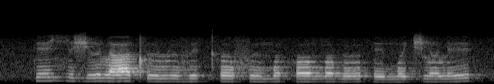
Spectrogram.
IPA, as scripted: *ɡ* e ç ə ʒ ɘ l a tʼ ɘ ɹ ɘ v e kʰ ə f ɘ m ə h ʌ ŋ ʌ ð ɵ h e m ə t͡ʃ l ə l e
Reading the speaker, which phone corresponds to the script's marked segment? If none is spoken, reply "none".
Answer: k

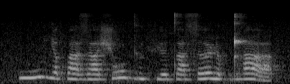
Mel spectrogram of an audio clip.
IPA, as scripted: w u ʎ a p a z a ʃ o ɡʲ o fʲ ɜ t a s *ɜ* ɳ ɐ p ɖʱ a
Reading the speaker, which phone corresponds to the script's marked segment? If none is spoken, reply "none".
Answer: ɜ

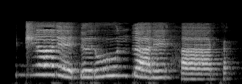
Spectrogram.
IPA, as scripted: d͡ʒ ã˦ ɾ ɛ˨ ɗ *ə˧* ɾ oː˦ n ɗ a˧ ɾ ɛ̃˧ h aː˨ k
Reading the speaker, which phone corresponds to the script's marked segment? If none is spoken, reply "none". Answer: ə˧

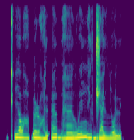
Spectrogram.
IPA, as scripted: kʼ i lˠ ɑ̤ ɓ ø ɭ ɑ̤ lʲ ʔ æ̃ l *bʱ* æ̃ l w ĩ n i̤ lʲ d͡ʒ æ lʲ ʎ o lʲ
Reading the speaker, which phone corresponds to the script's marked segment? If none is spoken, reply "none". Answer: bʱ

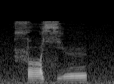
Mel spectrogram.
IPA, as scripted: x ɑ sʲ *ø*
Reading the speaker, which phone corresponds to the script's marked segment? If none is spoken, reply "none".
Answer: ø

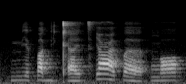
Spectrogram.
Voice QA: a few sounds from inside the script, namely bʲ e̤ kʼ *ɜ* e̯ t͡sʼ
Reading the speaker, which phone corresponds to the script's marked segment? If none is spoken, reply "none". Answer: æ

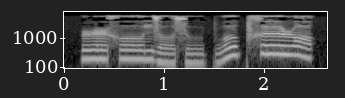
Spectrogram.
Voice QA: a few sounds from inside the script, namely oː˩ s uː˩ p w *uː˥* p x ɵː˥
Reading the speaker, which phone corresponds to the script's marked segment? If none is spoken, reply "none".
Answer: oː˥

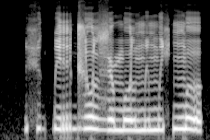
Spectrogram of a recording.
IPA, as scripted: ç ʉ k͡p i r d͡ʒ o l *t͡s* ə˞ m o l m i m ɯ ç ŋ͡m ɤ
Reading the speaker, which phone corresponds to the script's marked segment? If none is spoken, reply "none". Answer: z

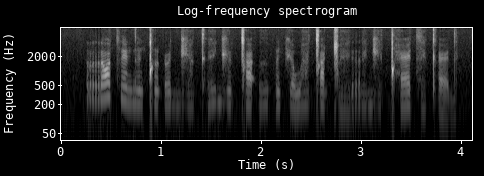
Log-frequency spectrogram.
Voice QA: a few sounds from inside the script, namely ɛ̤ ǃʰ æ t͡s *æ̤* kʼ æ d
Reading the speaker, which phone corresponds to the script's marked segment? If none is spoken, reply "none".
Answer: æ̤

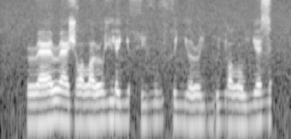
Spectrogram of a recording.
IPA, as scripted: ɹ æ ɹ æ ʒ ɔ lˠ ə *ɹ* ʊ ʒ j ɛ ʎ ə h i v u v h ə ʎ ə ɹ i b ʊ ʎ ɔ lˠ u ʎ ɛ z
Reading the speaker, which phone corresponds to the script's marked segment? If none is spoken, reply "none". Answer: ɹ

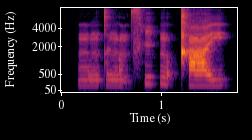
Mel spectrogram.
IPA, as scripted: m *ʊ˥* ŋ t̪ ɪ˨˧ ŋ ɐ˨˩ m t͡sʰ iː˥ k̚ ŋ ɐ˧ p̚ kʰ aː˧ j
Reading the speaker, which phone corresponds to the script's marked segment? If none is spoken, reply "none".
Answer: ʊ˨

